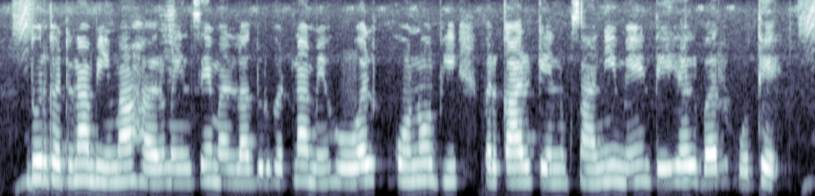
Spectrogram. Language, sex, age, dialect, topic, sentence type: Chhattisgarhi, female, 18-24, Northern/Bhandar, banking, statement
